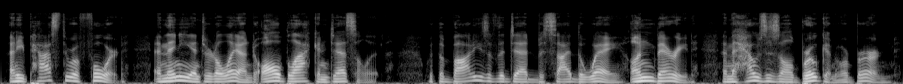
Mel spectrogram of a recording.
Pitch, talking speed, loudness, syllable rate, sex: 130 Hz, 220 wpm, -18 LUFS, 6.0 syllables/s, male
